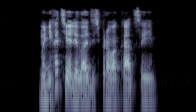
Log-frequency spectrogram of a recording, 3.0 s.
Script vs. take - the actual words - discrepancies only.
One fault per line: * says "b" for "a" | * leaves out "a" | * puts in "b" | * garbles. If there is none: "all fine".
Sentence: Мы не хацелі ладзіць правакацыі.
all fine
